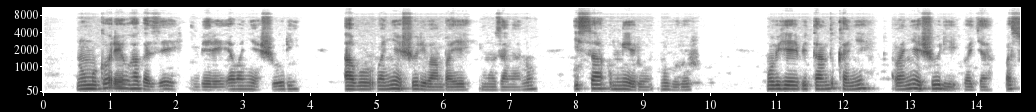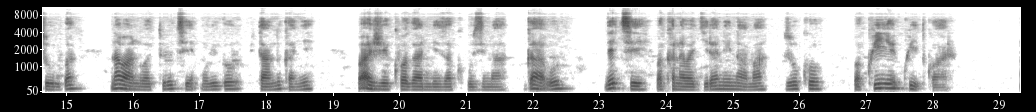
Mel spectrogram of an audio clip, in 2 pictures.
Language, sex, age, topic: Kinyarwanda, male, 18-24, education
